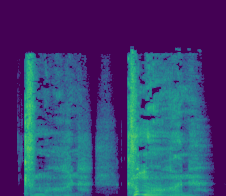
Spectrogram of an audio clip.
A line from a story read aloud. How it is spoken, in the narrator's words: I snarled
